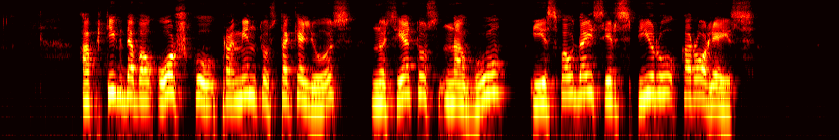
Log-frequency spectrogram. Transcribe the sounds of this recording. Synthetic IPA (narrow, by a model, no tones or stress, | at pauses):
ɐpʲt̪ʲiːɡd̪ɐʋɐʔoɔʃkuːpɾɐmʲɪnt̪ʊst̪ɐkʲɛlʲʊs | nʊsʲiɛt̪ʊsnɐɡuː | iːspɐʊd̪ɐɪsɪɾsʲpʲiːɾuːkɐɾoːlʲɛɪs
